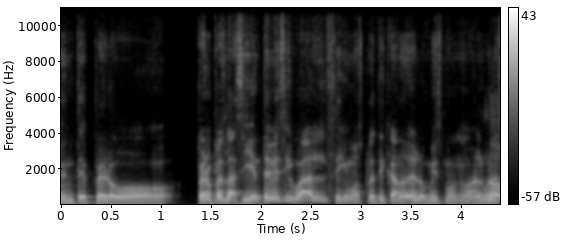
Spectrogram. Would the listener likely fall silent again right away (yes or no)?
no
